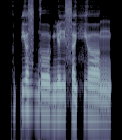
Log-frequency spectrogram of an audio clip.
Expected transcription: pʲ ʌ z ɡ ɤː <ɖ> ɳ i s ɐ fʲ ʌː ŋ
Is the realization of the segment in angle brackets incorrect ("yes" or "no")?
yes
